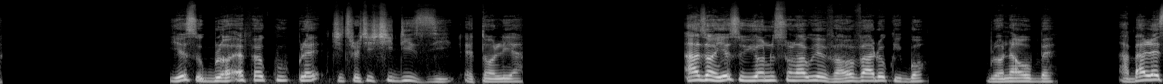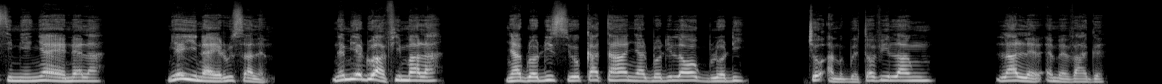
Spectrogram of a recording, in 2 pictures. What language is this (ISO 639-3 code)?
ewe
